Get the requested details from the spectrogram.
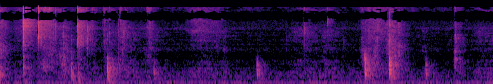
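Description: A spoon scrapes and taps against a metal bowl.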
